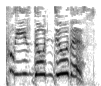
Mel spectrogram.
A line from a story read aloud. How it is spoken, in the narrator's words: she yelled, trying to pry herself from his grasp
